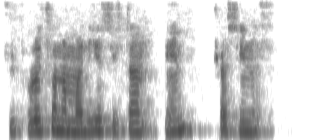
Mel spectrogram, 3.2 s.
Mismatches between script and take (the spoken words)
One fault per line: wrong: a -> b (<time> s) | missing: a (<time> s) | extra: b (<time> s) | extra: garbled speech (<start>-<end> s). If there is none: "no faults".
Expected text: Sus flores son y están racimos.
extra: amarillas (0.6 s)
extra: en (1.6 s)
